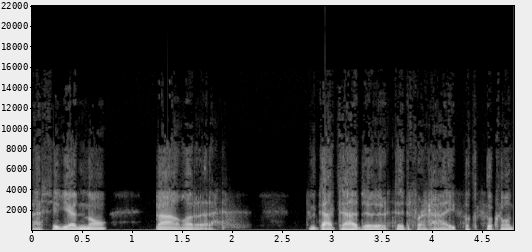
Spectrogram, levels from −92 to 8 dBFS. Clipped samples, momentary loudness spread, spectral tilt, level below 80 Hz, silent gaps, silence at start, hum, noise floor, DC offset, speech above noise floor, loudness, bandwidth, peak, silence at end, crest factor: under 0.1%; 11 LU; -8 dB/octave; -34 dBFS; none; 0 s; none; -53 dBFS; under 0.1%; 38 dB; -17 LUFS; 8.6 kHz; 0 dBFS; 0 s; 16 dB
